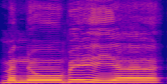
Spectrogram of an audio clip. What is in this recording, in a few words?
MAN VOICE, Arabian Traditions; USB Soundscan vol.43; AKAI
